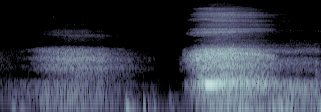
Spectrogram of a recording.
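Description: A yawn: two breathy, drawn-out exhalations, the second louder, longer and brighter than the first, with nothing else around them.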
